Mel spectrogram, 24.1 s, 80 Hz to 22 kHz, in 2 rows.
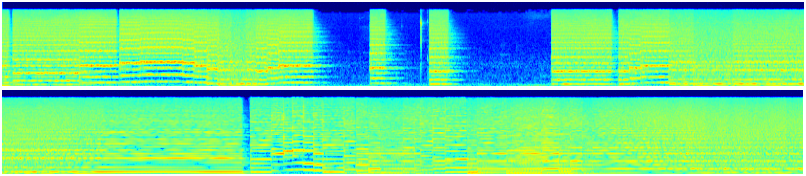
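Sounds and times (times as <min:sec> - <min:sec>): synthesizer chords: 0:00.0 - 0:07.2, 0:08.2 - 0:24.0.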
